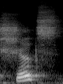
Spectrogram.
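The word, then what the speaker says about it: Shokz: I forgot how to pronounce it. What is it? Shooks.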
